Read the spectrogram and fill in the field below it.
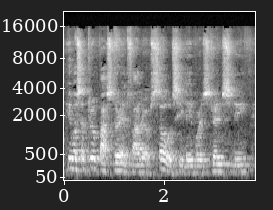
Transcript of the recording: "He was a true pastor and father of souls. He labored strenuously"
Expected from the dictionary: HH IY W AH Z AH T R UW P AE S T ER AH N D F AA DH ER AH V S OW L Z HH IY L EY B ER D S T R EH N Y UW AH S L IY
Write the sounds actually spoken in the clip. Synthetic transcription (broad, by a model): HH IY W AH S AH T R UW P AE S T ER AH N D F AA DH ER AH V S OW L S HH IY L EY B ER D S T R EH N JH L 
